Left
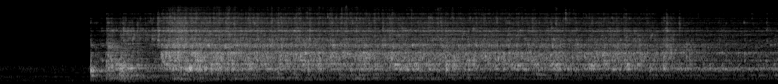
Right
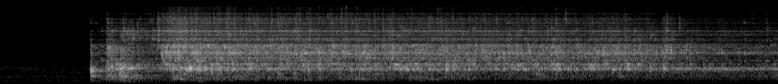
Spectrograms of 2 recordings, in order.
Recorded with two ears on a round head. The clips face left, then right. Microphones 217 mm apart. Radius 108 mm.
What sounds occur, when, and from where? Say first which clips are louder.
0.9 s a toilet flushing: right 2 dB; 10° right (ahead or behind), 1.0 m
